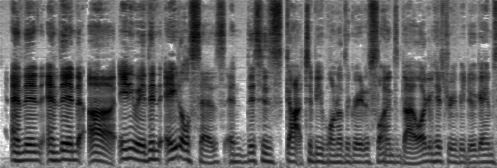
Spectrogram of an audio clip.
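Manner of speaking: ordinary delivery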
